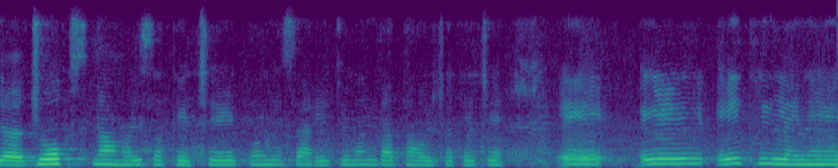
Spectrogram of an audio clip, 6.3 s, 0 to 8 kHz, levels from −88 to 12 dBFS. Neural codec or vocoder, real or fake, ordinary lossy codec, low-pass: codec, 16 kHz in and 24 kHz out, 1.1 kbps, FireRedTTS-2 codec; fake; Opus, 24 kbps; 7.2 kHz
